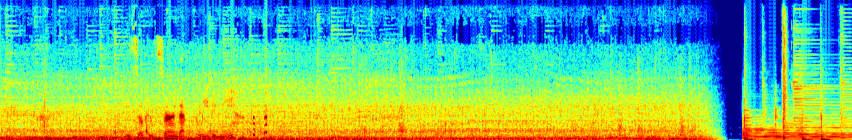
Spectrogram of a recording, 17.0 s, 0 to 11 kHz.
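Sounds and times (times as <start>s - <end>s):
vehicle engine humming: 0.0s - 14.5s.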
